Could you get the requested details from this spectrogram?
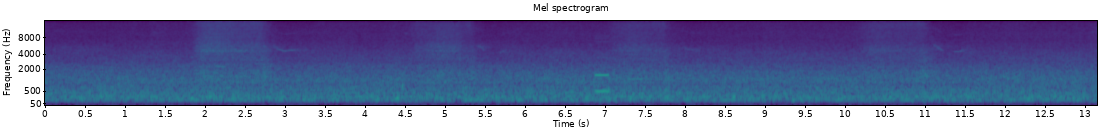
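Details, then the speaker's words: Respironics V60 non-invasive ventilator in BiPAP mode, demonstrated by a person breathing through the circuit: soft airflow surges about every three seconds over a steady machine hum as it triggers with each breath. "so it automatically will trigger on as soon as I start breathing through the through the circuit here"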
